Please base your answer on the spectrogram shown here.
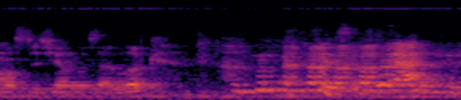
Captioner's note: laughter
